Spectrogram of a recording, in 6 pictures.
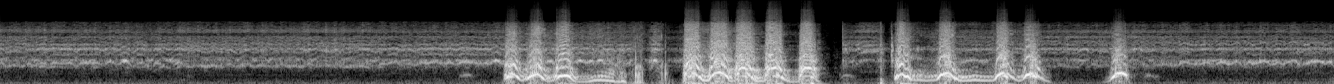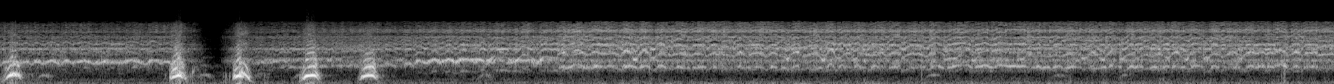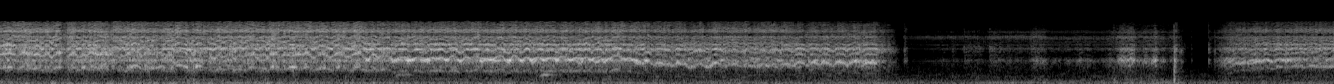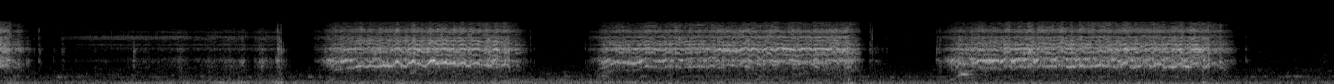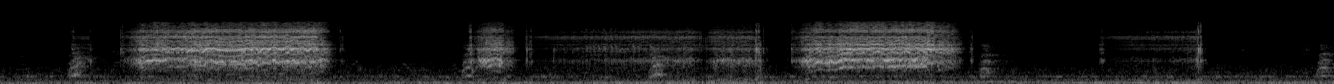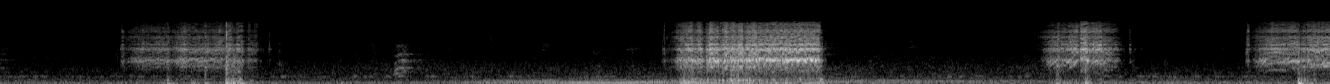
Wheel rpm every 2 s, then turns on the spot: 120, 110, 110, 60, 60, 110, 110, 90, 130, 190, 200, 200, 200, 200, 190, 170, 140, 70, 10, 60, 10, 40, 70, 100, 50, 100, 10, 70, 30, 10, 50, 20, 0, 0, 20, 0, 40, 60, 30, 40.
36-38 40-42 58-60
